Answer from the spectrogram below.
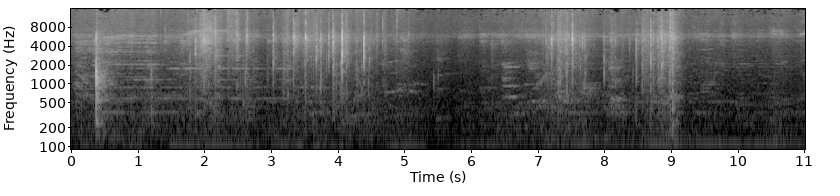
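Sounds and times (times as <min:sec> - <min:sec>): coffee packet crinkling: 0:01.7 - 0:05.2, 0:06.9 - 0:09.2.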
